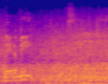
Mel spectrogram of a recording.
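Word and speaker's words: Betemit: name and he said the syllables on the last or the accent is on the last syllable. Beta me. That's the way he said it to me very quickly.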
